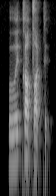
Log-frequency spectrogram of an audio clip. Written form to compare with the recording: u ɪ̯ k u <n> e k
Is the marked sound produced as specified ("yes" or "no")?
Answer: no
